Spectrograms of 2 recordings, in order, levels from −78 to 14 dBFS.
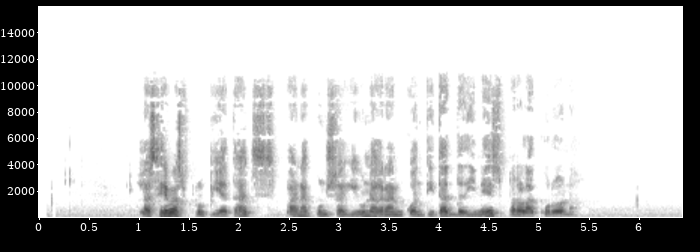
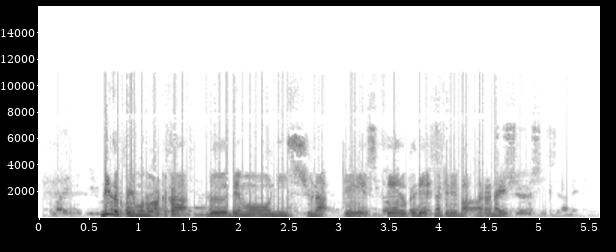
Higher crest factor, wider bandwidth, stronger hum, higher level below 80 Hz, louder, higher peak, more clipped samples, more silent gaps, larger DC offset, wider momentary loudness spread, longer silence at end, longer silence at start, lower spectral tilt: about the same, 22 dB vs 18 dB; about the same, 11.5 kHz vs 11.5 kHz; neither; second, -70 dBFS vs -48 dBFS; about the same, -24 LUFS vs -23 LUFS; about the same, -4 dBFS vs -6 dBFS; neither; neither; neither; second, 9 LU vs 16 LU; first, 1.1 s vs 0.3 s; first, 1 s vs 0.1 s; second, -4.5 dB/octave vs -6.5 dB/octave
